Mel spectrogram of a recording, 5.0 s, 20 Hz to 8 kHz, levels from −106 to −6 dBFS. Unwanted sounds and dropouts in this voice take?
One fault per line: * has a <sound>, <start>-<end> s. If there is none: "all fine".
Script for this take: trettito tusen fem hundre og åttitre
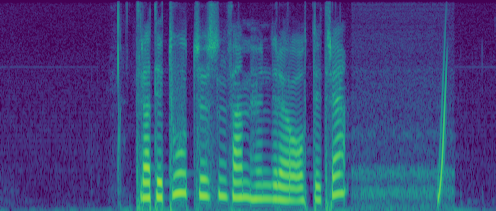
* has a chirp, 4.4-4.5 s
